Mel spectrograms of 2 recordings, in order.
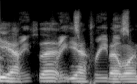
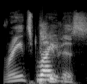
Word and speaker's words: Reince Priebus: Oh, how about Reince Priebus being what the fuck is he? Chief of Staff. Reince Priebus.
